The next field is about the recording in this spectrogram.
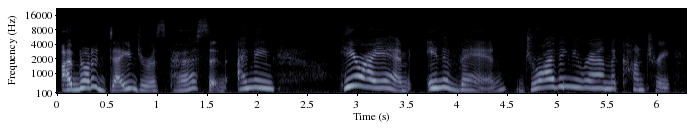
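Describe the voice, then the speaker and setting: A young woman vlogging from inside her van, defiant and sarcastic as she talks, her words jumping up with lively emphasis. Her voice sits a little high for a woman. The recording is dry and close, with no room sound. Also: dry recording. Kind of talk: casual direct-to-camera talk.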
